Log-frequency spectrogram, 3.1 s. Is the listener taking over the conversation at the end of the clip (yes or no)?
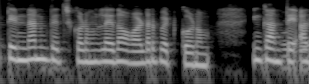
no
